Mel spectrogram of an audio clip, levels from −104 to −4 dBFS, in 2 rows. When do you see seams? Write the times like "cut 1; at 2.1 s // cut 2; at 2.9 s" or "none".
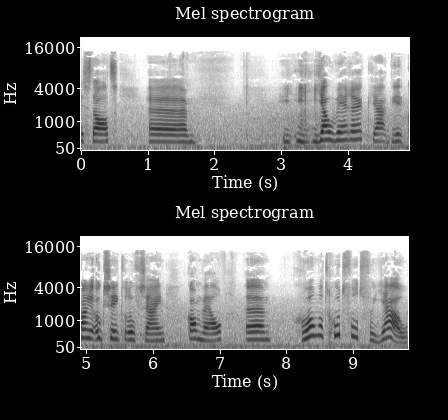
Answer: cut 1; at 4.6 s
